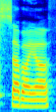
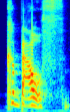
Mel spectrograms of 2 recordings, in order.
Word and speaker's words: C'baoth: you didn't even ask i really wanted to say cabalth i think that's how i used to say it like when i was first reading the book in fifth grade or so like kabout but uh that's what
